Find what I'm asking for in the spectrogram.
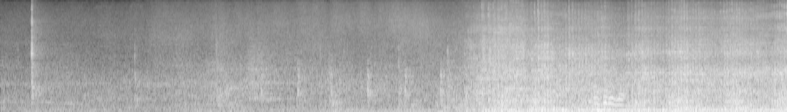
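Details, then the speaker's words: Hero Splendor single-cylinder bike at idle after starting: a tinny metallic jingle rides over the exhaust beat, seemingly something broken inside the silencer, traced to the front bend pipe. "दोस्तों जो झंझनाहट की आवाज़ आ रही है ये देखो, ये ऐसा लग रहा है साइलेंसर के अंदर कुछ ना कुछ टूटा हुआ है।"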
